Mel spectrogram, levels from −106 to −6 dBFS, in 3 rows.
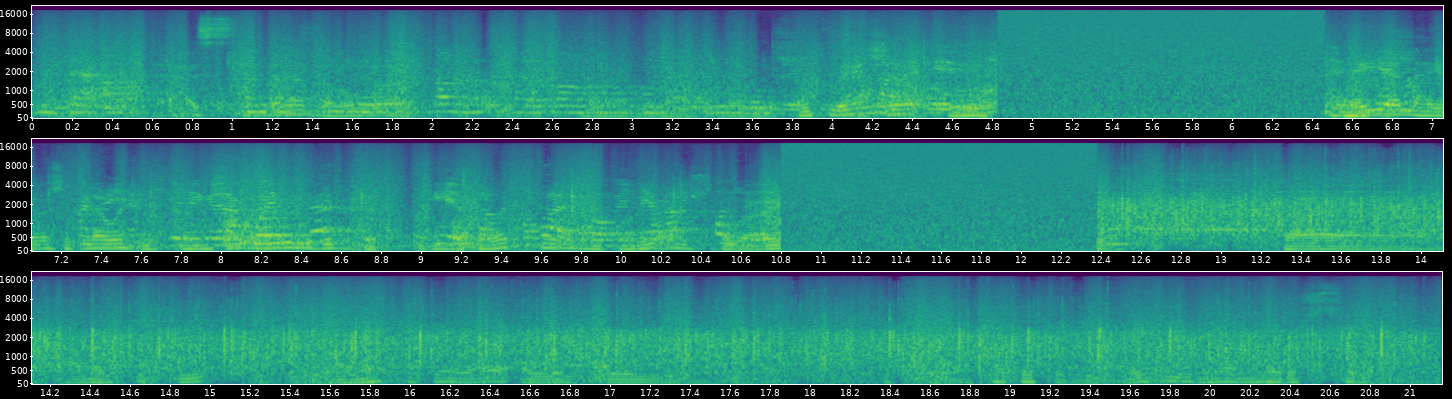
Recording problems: crowd noise; very loud; throughout; 5 dB above the speech
audio cutting out; at 5 s for 1.5 s and at 11 s for 1.5 s

